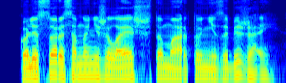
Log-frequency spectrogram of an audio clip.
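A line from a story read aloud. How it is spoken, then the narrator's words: Stern. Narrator (Russian): строго сказал я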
